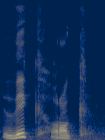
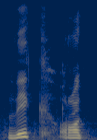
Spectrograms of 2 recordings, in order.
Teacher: zikrok itu harus ada terasa hembusan angin dan nafasnya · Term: sifat Hamas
